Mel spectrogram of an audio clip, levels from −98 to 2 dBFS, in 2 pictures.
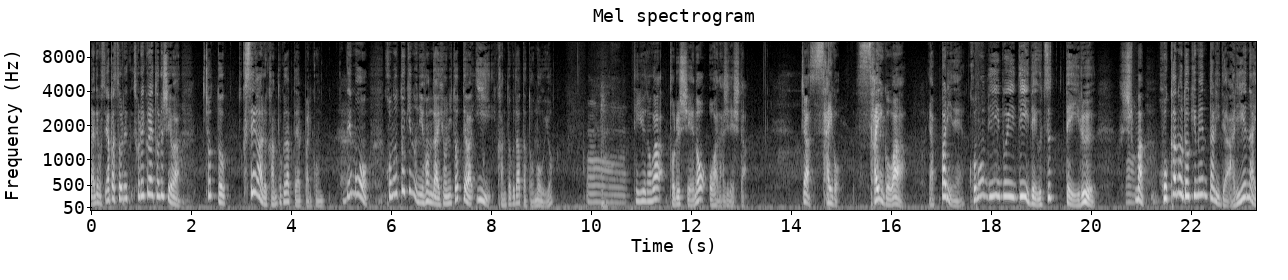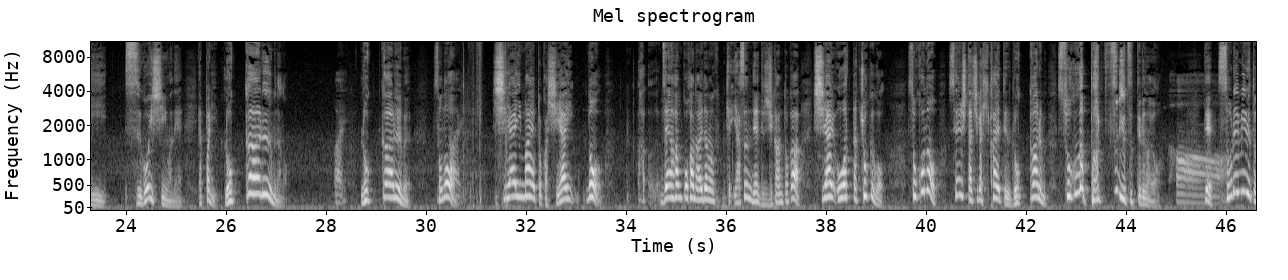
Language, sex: Japanese, male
